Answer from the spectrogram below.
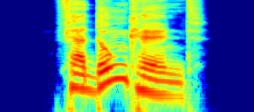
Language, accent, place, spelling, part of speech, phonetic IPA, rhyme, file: German, Germany, Berlin, verdunkelnd, verb, [fɛɐ̯ˈdʊŋkl̩nt], -ʊŋkl̩nt, De-verdunkelnd.ogg
- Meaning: present participle of verdunkeln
